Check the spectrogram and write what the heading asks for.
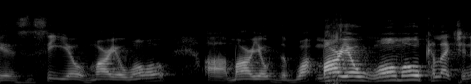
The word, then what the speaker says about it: Uomo: Uomo is spelled, I guess, in Italy, Latin, the UO is like whoa. Mario Uomo.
